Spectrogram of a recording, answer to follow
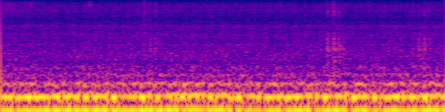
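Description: Vehicle engine idling steadily, heard from inside the cab as a constant low hum.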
